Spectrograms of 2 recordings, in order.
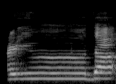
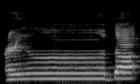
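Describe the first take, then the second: The two takes are said the same way.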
